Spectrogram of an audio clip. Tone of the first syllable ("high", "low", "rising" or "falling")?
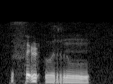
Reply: high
